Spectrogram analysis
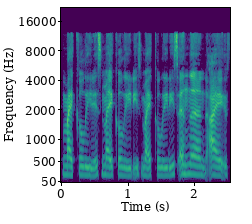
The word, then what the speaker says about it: Michaelides: It's spelled in a very Greek way. His name is Alex Michaelides. And I know this because I listened to him say, "Hi, I'm Alex Michaelides," in a little video like 3 times to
